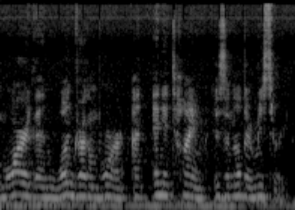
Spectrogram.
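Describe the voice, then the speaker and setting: The pace is fairly slow, and there is noticeable background noise. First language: not English. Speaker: video game lore reader. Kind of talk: reading aloud. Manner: halting, repeats words.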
